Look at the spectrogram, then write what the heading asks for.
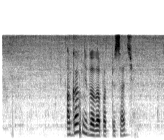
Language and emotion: Russian, neutral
